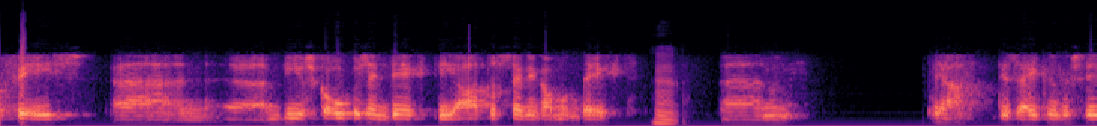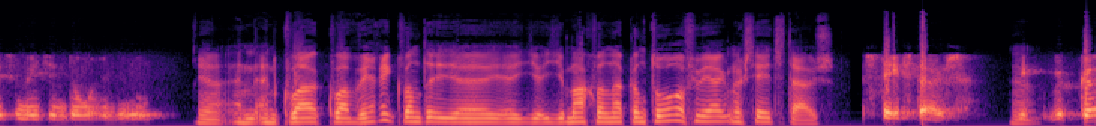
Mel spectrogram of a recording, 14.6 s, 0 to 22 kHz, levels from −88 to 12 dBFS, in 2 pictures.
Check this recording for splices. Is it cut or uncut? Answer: cut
